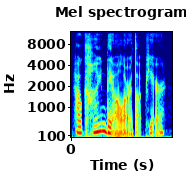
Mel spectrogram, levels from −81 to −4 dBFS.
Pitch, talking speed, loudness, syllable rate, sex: 210 Hz, 205 wpm, -18 LUFS, 5.6 syllables/s, female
